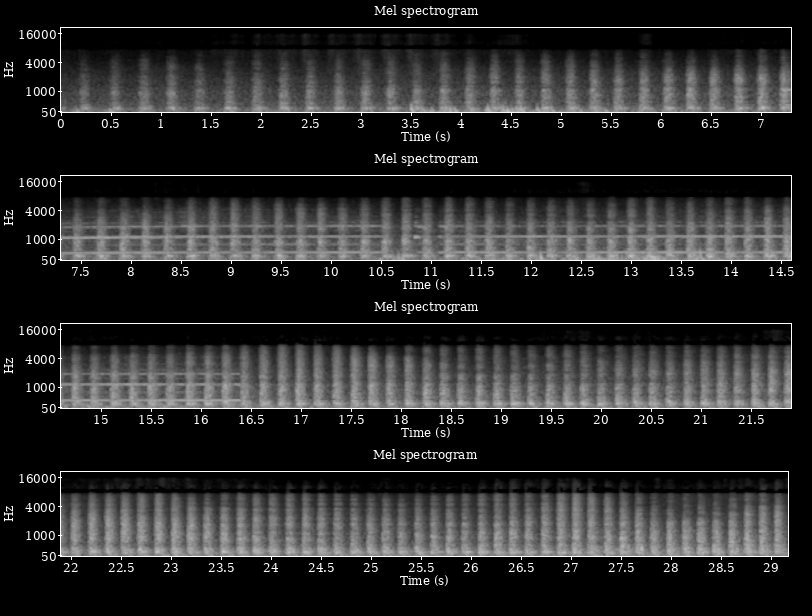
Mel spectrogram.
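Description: Steam locomotive of the Jacobite steam train working hard, its exhaust beating in a fast, even rhythm that grows steadily louder. About seven seconds in its steam whistle sounds one long blast, broken briefly partway, lasting some nine seconds.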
